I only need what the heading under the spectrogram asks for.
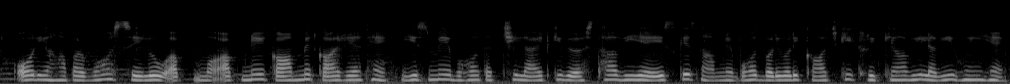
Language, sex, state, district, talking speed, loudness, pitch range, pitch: Hindi, female, Chhattisgarh, Kabirdham, 185 wpm, -32 LUFS, 190-215 Hz, 205 Hz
